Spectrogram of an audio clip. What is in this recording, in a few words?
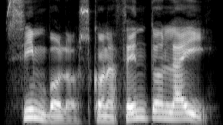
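"símbolos", Spanish, male; mekanta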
